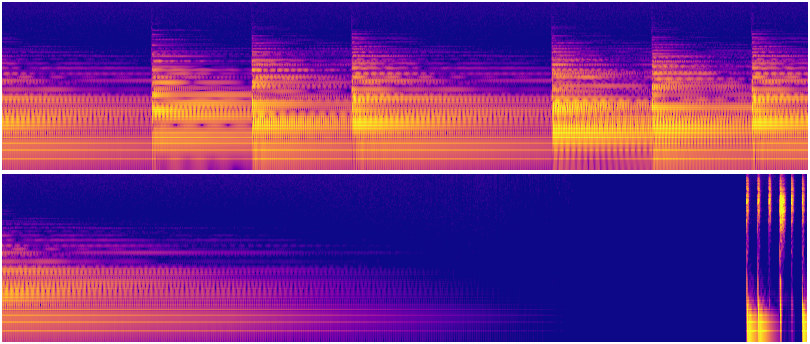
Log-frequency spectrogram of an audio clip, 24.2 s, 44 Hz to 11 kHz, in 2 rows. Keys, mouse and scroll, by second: 0.4 ctrl+click, 0.9 middle click, 1.8 click, 2.2 middle click, 3.2-4.4 drag, 4.4-5.6 middle drag, 5.6-7.8 ctrl+drag, 7.8-9.5 middle drag, 9.5 ctrl+r, 9.9 middle click, 10.7 click, 11.1-12.5 middle drag, 12.5 click, 13.3 f, 14.0-15.4 drag, 15.4 middle click, 16.1 click, 16.4-17.4 middle drag, 17.4-18.6 drag, 18.6 middle click, 19.1 click, 19.6 middle click, 20.1 click, 20.8 middle click, 21.2 click, 21.8-22.8 middle drag, 22.8 f, 23.7-24.1 ctrl+drag.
